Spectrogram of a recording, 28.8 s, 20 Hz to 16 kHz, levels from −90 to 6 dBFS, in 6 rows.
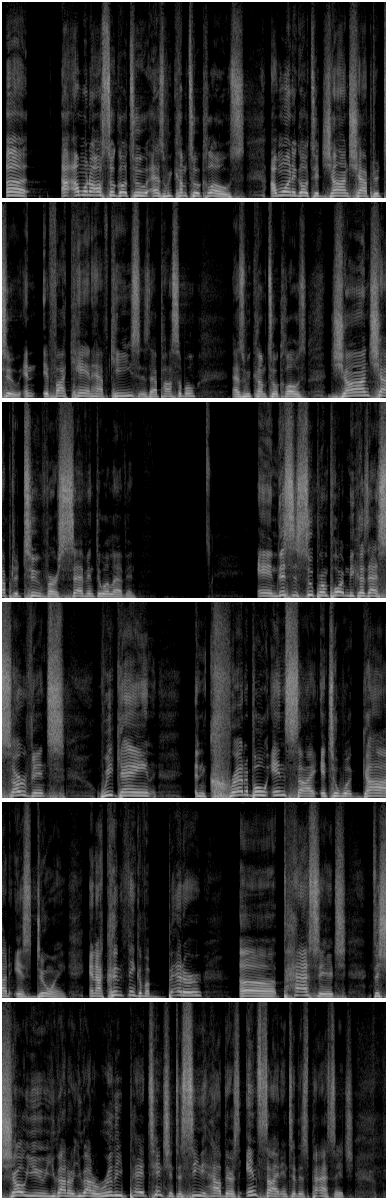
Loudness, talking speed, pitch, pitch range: -32 LUFS, 185 wpm, 220 Hz, 195-255 Hz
